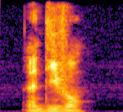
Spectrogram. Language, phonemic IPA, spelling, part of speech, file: French, /di.vɑ̃/, divan, noun, Fr-divan.ogg
- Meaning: 1. any type of undistinguished couch 2. a divan in either of the original Turkish senses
